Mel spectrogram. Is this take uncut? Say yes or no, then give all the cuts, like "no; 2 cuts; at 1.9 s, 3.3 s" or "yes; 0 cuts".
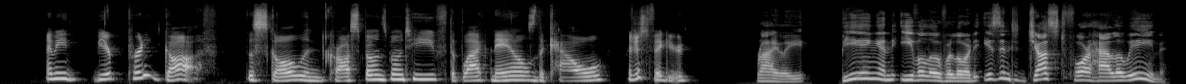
no; 1 cut; at 6.2 s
